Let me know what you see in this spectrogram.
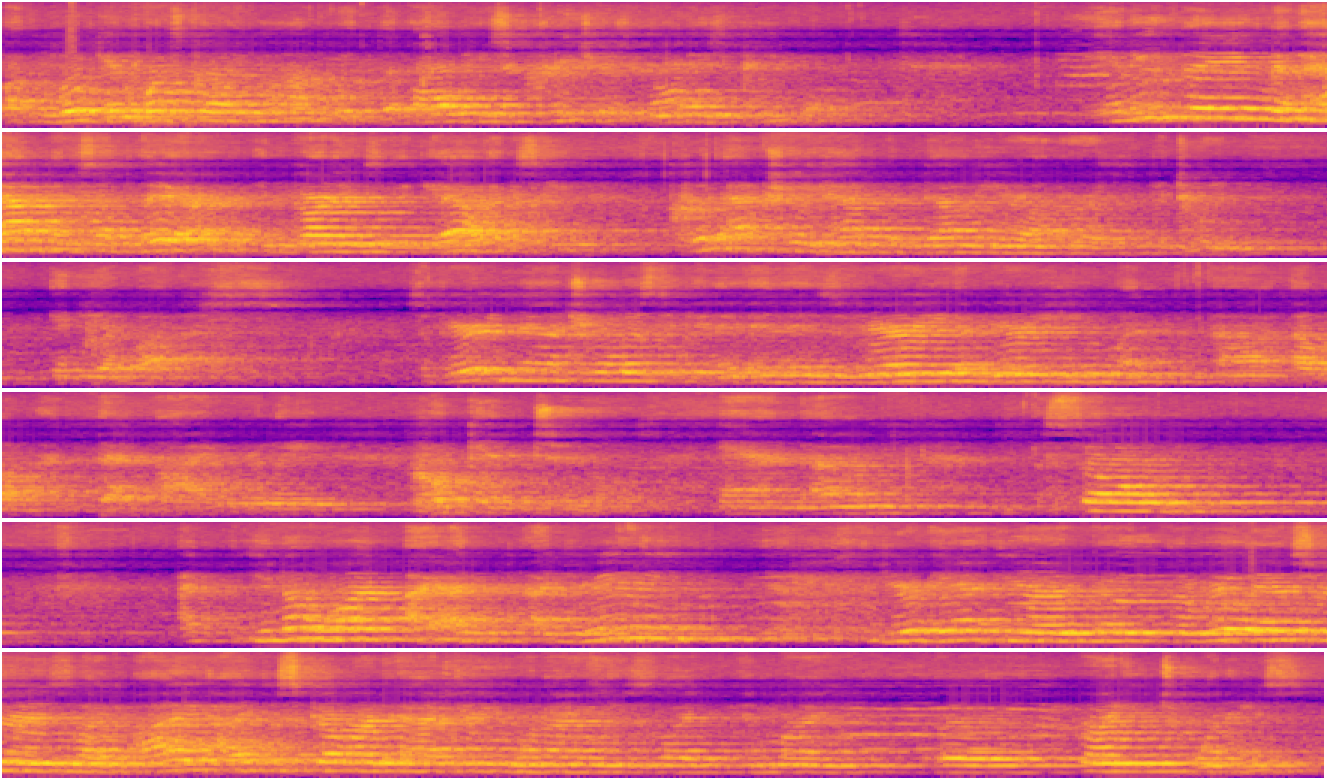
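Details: Adult male with one vocal cord bowed and one paralyzed after a childhood clothesline injury to the neck, present ever since; rough, breathy, raspy voice with excess air escape; vocal cord paralysis.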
